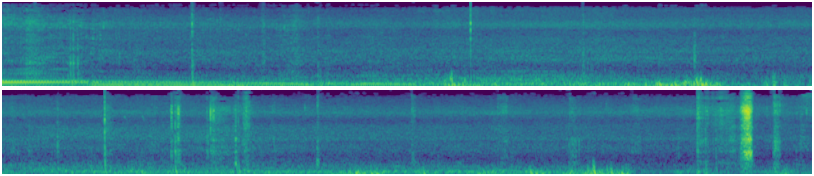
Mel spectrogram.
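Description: A motor vehicle's low engine hum fading away over the first few seconds, followed by low rumbling and a few faint clicks.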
